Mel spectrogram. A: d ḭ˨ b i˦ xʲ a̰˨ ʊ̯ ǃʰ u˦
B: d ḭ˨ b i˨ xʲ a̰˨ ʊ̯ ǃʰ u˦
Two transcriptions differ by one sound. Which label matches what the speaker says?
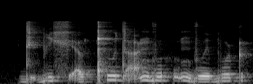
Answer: A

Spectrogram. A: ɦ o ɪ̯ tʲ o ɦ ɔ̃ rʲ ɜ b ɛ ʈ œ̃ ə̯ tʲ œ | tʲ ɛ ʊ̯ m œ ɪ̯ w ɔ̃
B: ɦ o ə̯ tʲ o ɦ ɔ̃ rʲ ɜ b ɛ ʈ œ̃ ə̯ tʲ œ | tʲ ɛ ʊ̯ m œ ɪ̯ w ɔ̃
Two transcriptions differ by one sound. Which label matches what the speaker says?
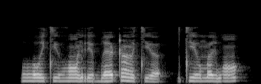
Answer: A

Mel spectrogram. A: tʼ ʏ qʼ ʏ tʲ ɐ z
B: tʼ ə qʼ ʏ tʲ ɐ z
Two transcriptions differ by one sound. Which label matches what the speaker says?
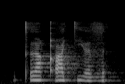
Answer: B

